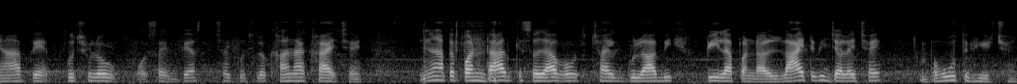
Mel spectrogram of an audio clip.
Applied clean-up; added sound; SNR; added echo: none; none; none; none.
